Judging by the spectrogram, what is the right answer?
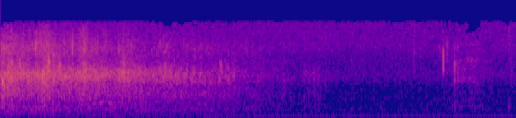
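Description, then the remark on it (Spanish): A church audience applauds the Lord in a dense, crackling burst that is loudest at first, then gradually thins and fades, leaving a few scattered claps near the end. “Vamos a dar un aplauso al Señor, amén.”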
